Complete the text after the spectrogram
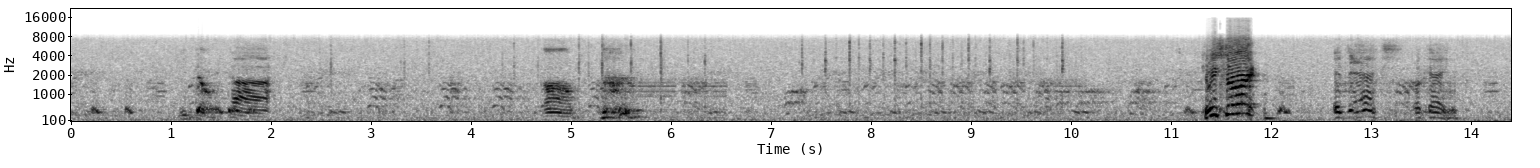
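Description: Short electronic game menu blips sound as characters are picked.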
